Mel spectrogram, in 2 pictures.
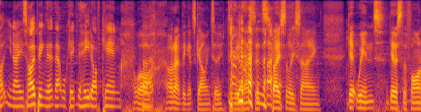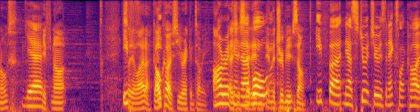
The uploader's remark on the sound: On location this morning at Harbour Town Shopping centre looking after an Audi G5 thanks to Audi Solitaire.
